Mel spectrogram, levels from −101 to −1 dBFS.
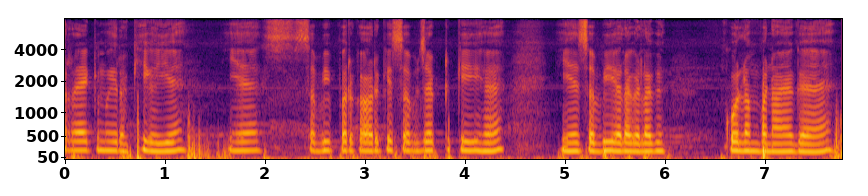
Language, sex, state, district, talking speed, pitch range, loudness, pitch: Hindi, male, Uttar Pradesh, Muzaffarnagar, 145 wpm, 180-190 Hz, -20 LUFS, 185 Hz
